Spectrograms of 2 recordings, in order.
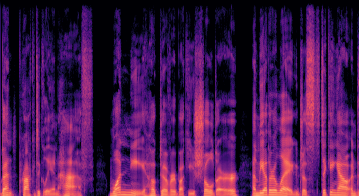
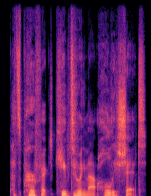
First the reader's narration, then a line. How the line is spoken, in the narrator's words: His ass reaches its limit before Bucky's dick does, and Clint gasps out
